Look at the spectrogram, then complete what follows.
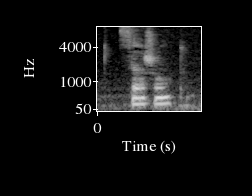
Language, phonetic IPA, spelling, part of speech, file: Polish, [ˈzaʒɔ̃nt], zarząd, noun, LL-Q809 (pol)-zarząd.wav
